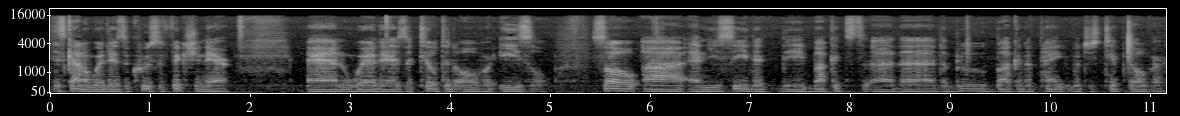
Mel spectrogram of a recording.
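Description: A middle-aged man, a painter, talking casually about his own painting in a halting way with many fillers, filmed in a cluttered studio. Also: low voice, fairly even intonation. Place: cluttered art studio indoors. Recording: voice from far off, faint room noise.

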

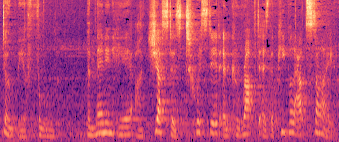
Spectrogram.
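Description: An actress playing a proud young adventuress in a fantasy game, sardonic, bitter and secretive. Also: female voice, lowish voice, animated, takes it slowly, background noise. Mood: scornful. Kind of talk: fantasy game cutscene acting. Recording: echoey hall with music underneath.

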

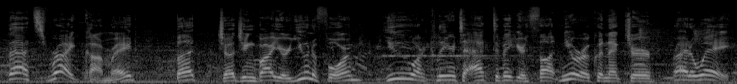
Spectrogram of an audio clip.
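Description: A man voicing an eager, chummy robot salesman in a video game, with a persuasive pitchman's manner. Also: very animated, normal speed, music in the background. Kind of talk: scripted video game acting.

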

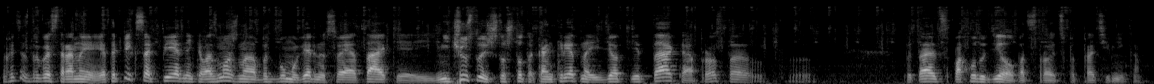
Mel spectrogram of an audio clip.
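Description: A man's voice: medium pitch, a little fast, fairly bright tone. A man giving live, conversational esports commentary in colloquial gamer slang. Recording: game sound behind the voice.

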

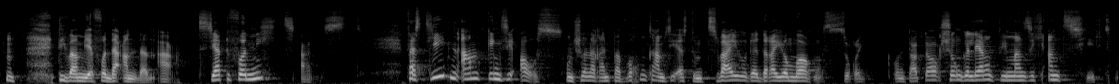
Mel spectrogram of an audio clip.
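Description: A Paris concierge in a radio crime drama, a woman who loves to gossip. Her voice sits a little low but swings widely up and down as she confides her firm opinions. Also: big pitch swings, moderate pace. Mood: chatty, confiding. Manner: chatty, confiding, opinionated storytelling. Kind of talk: German radio crime play acting.

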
